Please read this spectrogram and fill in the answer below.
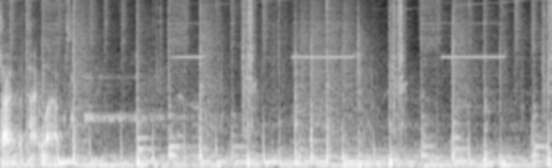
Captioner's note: camera beeping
